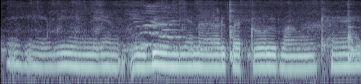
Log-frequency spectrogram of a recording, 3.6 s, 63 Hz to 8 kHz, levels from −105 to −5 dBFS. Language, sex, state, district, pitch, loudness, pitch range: Hindi, female, Chhattisgarh, Bastar, 175 Hz, -31 LUFS, 170-180 Hz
